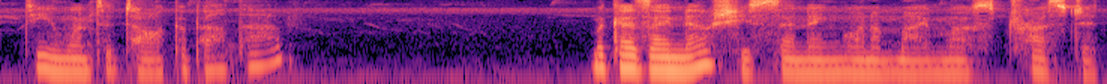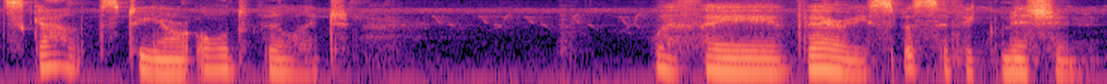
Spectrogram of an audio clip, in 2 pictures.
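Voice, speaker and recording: In a scripted roleplay audio drama, a woman plays a proud, commanding elven guard captain, speaking softly and often in a half-whisper with formal, deliberate phrasing. Her voice is lowish and husky, and the performance is exaggerated.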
